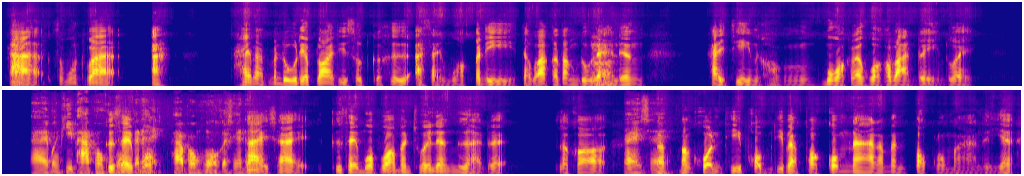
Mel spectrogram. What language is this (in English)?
Thai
